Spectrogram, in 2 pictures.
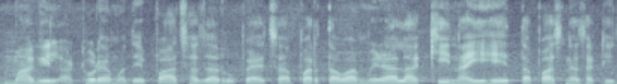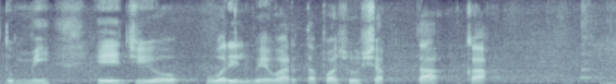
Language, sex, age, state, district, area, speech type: Marathi, male, 30-45, Maharashtra, Thane, urban, read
